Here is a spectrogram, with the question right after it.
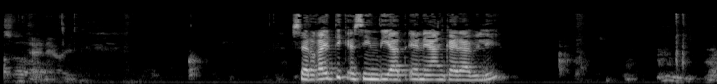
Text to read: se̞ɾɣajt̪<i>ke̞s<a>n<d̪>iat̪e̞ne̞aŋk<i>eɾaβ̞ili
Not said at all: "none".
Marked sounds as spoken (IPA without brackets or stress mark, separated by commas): i, i, d̪, a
